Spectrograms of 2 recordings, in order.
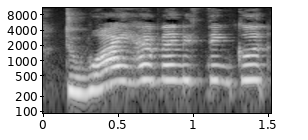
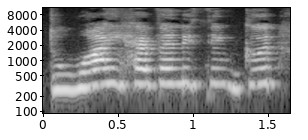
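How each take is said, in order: First: Even higher, louder repeat, hammed-up indignation; more outraged Frank. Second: High, loud, put-on New Yorker outrage; mock offended Frank. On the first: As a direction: push the fake outrage further. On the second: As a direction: act wounded at the question. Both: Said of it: "feigned offense".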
